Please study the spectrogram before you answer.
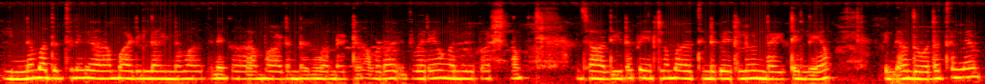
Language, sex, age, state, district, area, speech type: Malayalam, female, 18-30, Kerala, Ernakulam, rural, spontaneous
